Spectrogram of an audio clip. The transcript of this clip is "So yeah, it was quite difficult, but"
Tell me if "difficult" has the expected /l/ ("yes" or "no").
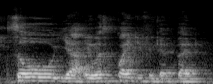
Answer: no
